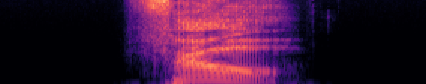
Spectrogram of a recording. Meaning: 1. singular imperative of fallen 2. first-person singular present of fallen
- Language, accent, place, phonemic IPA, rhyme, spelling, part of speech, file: German, Germany, Berlin, /fal/, -al, fall, verb, De-fall.ogg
